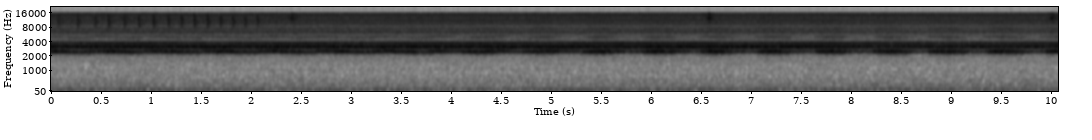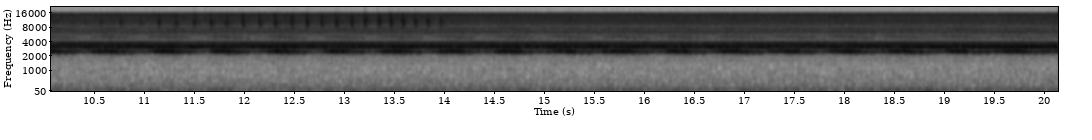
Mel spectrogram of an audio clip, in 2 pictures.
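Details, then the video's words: Snowy and Four-spotted Tree Crickets chorusing on a summer night at Chautauqua open space, Boulder, Colorado; dense, even high chirping throughout, with brief very high rapid ticks of Greater Angle-wing Katydids near the start and middle. "Nighttime crickets"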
